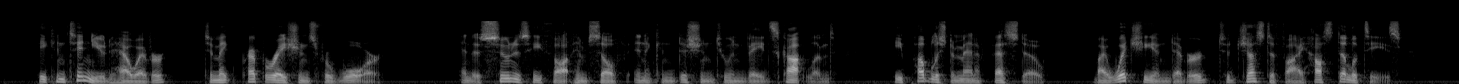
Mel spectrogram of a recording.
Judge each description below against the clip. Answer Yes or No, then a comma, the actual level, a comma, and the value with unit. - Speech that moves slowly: Yes, slow, 130 wpm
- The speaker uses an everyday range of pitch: No, wide, 6.8 semitones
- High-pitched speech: No, very low, 90 Hz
